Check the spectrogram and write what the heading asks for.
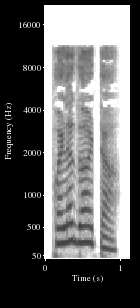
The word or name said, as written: ಪಲ್ಕಡಿ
